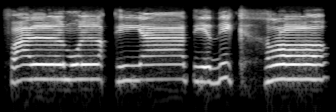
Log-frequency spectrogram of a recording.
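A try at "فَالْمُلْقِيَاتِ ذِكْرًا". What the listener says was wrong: Iya, fokusnya ke bibir ya. Lupa lidahnya. Jangan mulk. Jadi lam ketika nempel di pas mulki ya, mul. Lamnya itu nempel depannya doang. Jadi bagian belakang jangan keburu diangkat walaupun setelahnya huruf qaf ya. Jadi lamnya jangan jadi tebal.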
